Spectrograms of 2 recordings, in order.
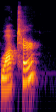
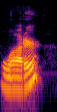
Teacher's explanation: it's making the difference between using an aspirated T like water versus using a flap T like water. What I like to think about it as kind of a light D sound.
